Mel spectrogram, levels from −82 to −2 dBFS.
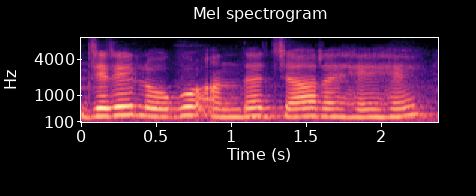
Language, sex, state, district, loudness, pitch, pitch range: Hindi, female, Telangana, Hyderabad, -16 LUFS, 235 Hz, 225-245 Hz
